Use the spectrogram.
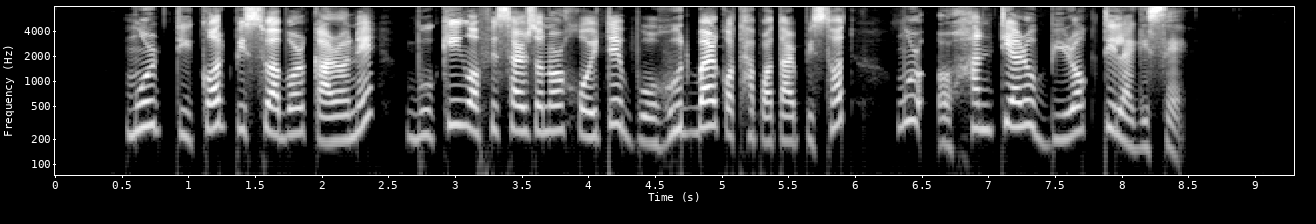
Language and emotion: Assamese, disgusted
